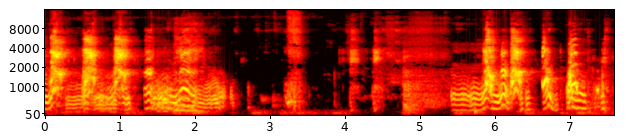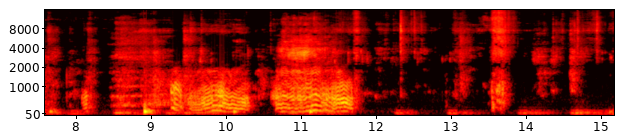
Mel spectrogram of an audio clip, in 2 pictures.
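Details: A Pinscher puppy cries very loudly in short bursts of shrill, wavering whine-growls rising and falling in pitch, with small rough growls and brief pauses; a faint voice is heard once.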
